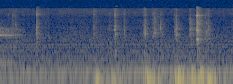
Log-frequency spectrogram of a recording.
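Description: Computer keyboard typing: about half a dozen faint, spaced-out keystrokes.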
